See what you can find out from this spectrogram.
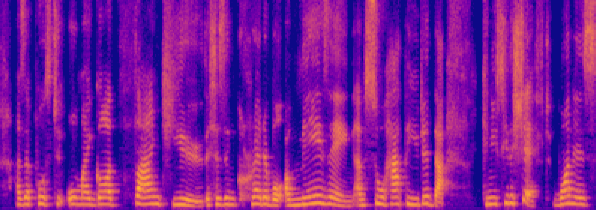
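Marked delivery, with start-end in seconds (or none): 0.9-5.9 joyful, heartfelt, delighted, grateful gush. Acting out someone happily receiving an expensive gift: grateful and delighted. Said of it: "one is gratitude, appreciation, and enjoyment".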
